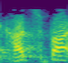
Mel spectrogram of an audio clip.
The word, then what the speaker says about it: chutzpah: How do you pronounce that word? Huh? Like chutzpah? H U? Chutzpah.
